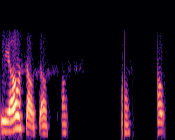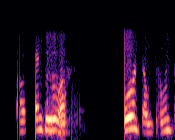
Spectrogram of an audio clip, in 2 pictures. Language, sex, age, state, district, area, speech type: Nepali, female, 60+, West Bengal, Kalimpong, rural, conversation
